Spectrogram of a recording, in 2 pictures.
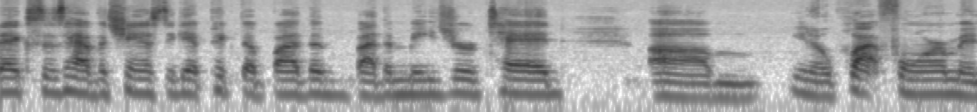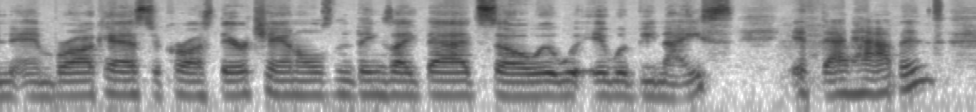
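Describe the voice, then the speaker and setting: Here a woman has a normal speaking voice, fairly low in pitch, at a moderate pace. The recording is very clean with a silent background. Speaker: tech commentator, podcast co-host. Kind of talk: casual chat.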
